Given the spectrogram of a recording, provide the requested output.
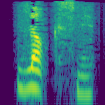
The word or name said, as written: locksmith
